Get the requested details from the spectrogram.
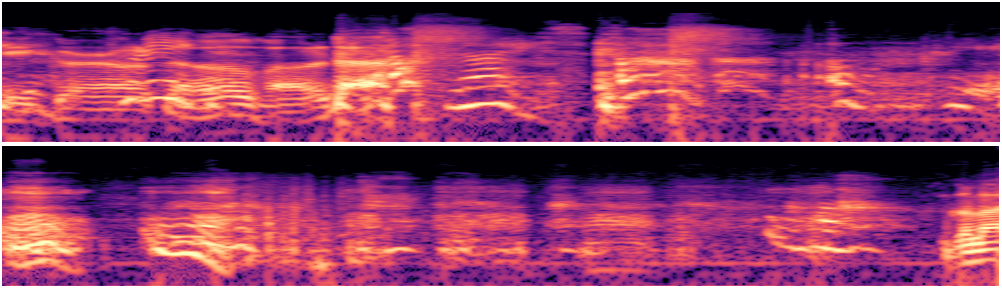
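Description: A woman cries out in distress.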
